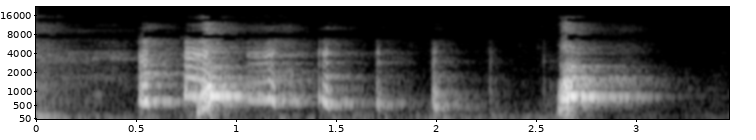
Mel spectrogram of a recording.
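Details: Dog barking at seagulls: a quick run of about five sharp, yelping barks that fade off, a brief pause, then one final loud bark.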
